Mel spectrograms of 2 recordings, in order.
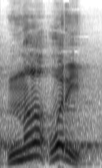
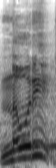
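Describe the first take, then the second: First: The first syllable is stressed and set apart. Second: The word is said plainly, without special stress. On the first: She will not take him as husband. "नवर जोर दिला" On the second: She is the bride. "नवरी सरळ"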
